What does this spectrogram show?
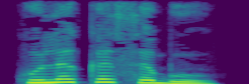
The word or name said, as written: ಕುಲಕಸಬು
